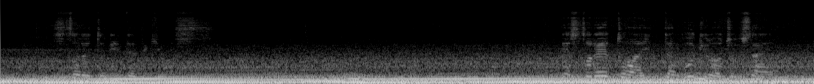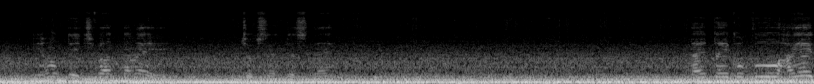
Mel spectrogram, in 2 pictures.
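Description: Car engine under hard acceleration heard from inside the cabin, its pitch climbing and then dropping sharply at upshifts about three and a half, seven and nine seconds in. After the last shift it runs steady at high speed on the straight.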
